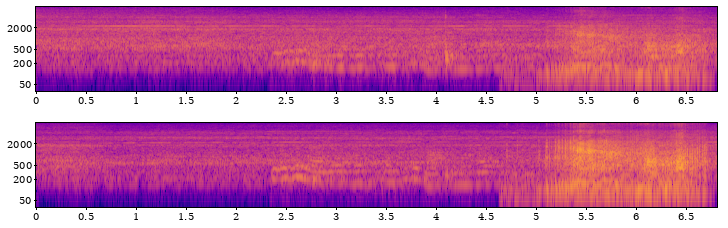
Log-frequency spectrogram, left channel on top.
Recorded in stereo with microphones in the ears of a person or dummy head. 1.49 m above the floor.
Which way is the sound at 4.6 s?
75° right (ahead or behind).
